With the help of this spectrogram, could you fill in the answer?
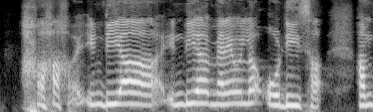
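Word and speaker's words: Odessa: India India मैंने बोला ओडसा हम तो ओडसा बोलते हैं ना ओ डी ई एस एस ए ये स्पेलिंग है उसकी वो यूक्रेन में लोकेटेड है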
